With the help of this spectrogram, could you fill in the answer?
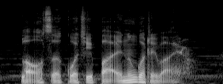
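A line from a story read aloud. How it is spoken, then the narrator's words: Lowered voice. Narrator (Chinese): 顾四压低嗓门说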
